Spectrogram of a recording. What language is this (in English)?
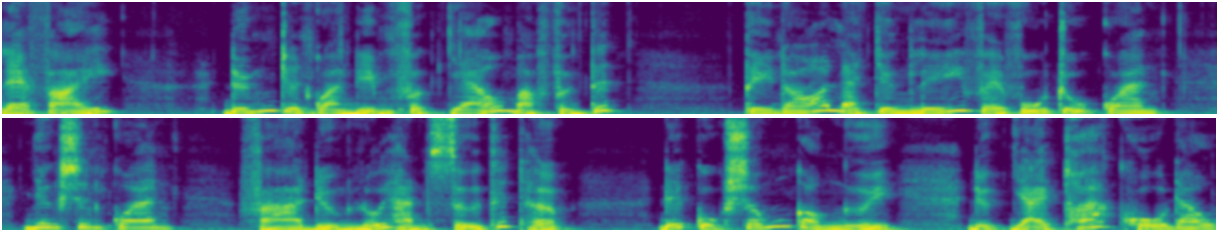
Vietnamese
